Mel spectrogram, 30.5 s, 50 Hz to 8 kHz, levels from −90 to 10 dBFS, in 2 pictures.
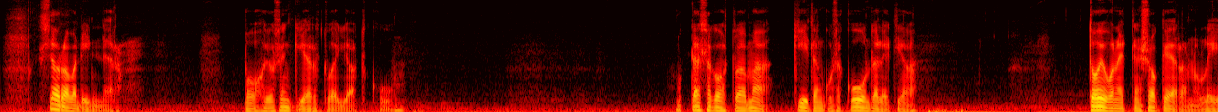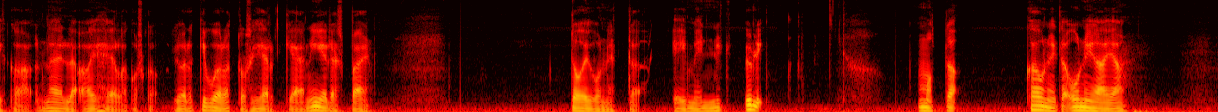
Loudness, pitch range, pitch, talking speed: -30 LUFS, 70-90 Hz, 75 Hz, 75 wpm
